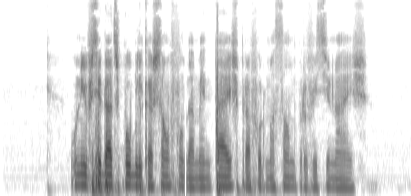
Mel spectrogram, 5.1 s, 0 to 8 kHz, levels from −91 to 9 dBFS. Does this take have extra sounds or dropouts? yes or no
yes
